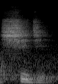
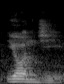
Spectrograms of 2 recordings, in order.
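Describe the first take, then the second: First: It begins with shi, with a sh sound. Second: It begins with yon, with an n sound. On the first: "or shiji" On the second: "It's not read as yonji"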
